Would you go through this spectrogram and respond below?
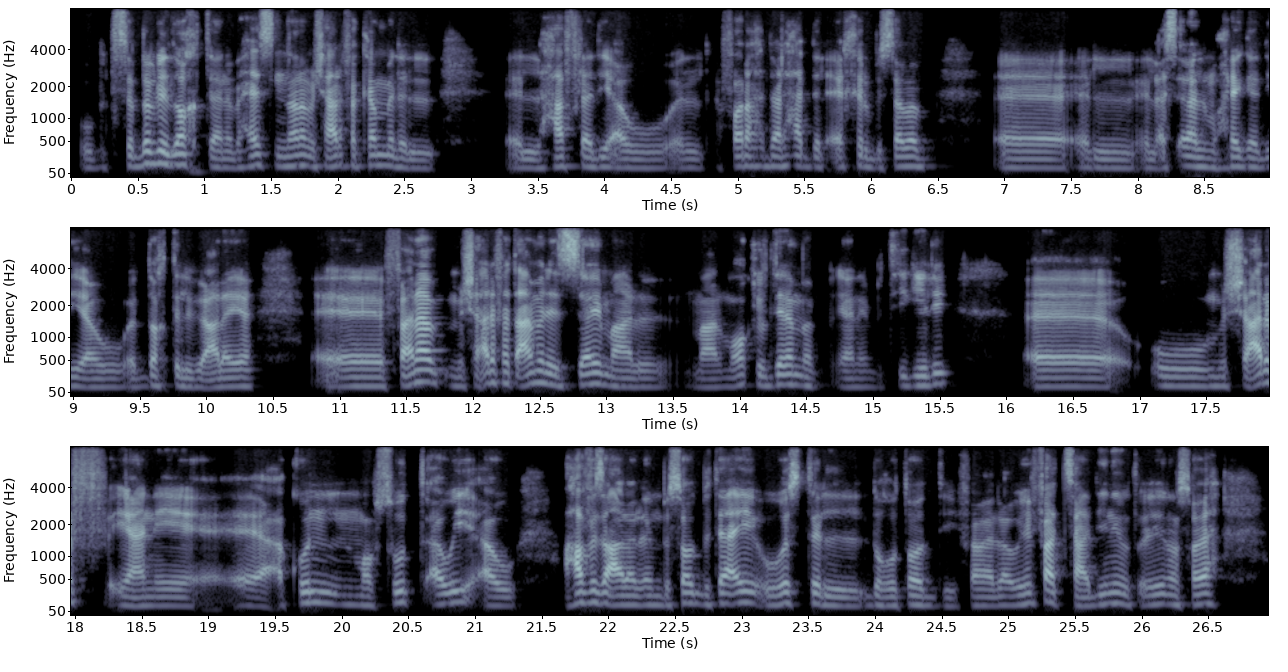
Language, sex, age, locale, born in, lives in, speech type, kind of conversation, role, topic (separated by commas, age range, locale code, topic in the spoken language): Arabic, male, 20-24, ar-EG, Egypt, Egypt, conversation, advice, user, إزاي أتعامل مع ضغط التوقعات في المناسبات الاجتماعية من غير ما أفقد متعتي؟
